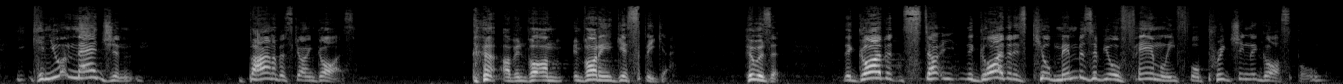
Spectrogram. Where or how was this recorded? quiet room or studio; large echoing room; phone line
large echoing room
